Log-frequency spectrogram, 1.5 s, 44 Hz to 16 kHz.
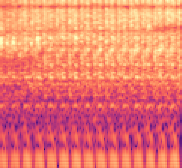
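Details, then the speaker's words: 1983 VW T3 Vanagon flat-four at first start after broken head stud removal and head seal replacement: smooth, even idle firing on all four cylinders after early hydraulic tappet clatter; temperature not yet risen. Normal idle. "sounds like it's firing on four I'll keep going with it"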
